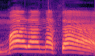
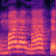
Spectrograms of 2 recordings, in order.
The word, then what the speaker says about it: Maranata: e agora eu clamo maranat como dizemos nós católicos ou Maranata como dizem nossos irmãos separados os evangélicos ou protestantes não importa pronúncia o significado é o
